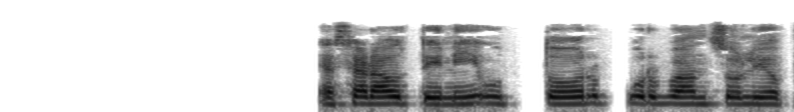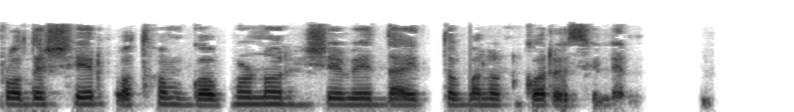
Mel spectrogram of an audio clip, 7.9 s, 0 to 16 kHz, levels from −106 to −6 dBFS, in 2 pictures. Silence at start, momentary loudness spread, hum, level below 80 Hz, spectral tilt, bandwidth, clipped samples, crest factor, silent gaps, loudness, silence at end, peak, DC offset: 1.6 s; 8 LU; none; -62 dBFS; -3.5 dB/octave; 8 kHz; under 0.1%; 20 dB; 2.61-2.71 s, 3.06-3.13 s, 6.12-6.18 s, 7.20-7.47 s; -19 LUFS; 0.4 s; 0 dBFS; under 0.1%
